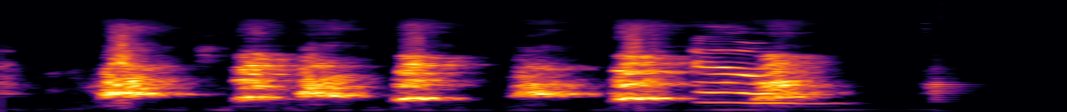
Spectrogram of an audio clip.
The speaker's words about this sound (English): And my dogs decide to bark, of course, when I'm in the middle of doing this.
